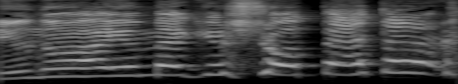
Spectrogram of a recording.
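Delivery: put-on Croatian-accented speech. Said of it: "the guy with accent like that".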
